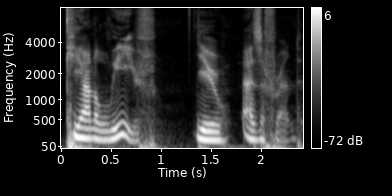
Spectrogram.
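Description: A man's voice: a little high, slow pace, darkish tone, no echo. A young man co-hosting a casual podcast, joking and trash-talking playfully into a close mic. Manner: joking, playful trash talk and mock rapping. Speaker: podcast co-host. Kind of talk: casual chat. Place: home room at a computer. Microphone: close microphone.

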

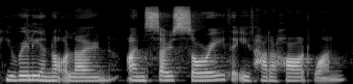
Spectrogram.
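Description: A woman's voice: lowish voice, little pitch movement, moderate pace, vocal fry, a bit bright. A British woman in her thirties speaks straight to listeners as a podcast host and coach, chatty, breezy and cheeky with theatrical emphasis. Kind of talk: solo podcast, chatty direct address to listeners.

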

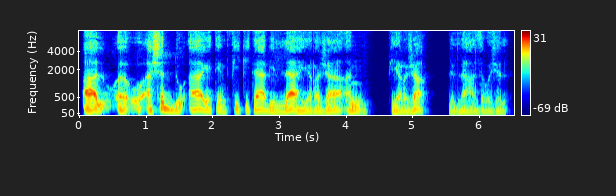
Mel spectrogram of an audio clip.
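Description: A man teaching Quran commentary. He asks the audience questions, answers them himself, and addresses the listeners warmly. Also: lowish voice, steady tone, a little slow, husky. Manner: talks to the audience as "beloved ones" in a warm teaching tone.

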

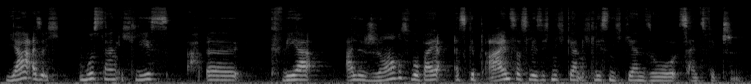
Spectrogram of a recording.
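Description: Middle-aged woman, author guest, chatty and reflective, average pitch. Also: moderate pace, slightly rough. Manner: reflective, chatty, many fillers. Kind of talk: casual interview talk.

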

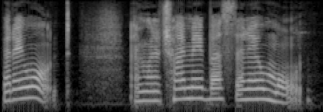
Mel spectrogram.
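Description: Tired, teary woman ranting with vocal fry. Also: a little high, steady tone, moderate pace, a little mellow, no echo. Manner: frank venting with swearing. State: tired and close to tears. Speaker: vlogger. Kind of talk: casual ranting monologue. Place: messy room at home. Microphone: desk microphone.

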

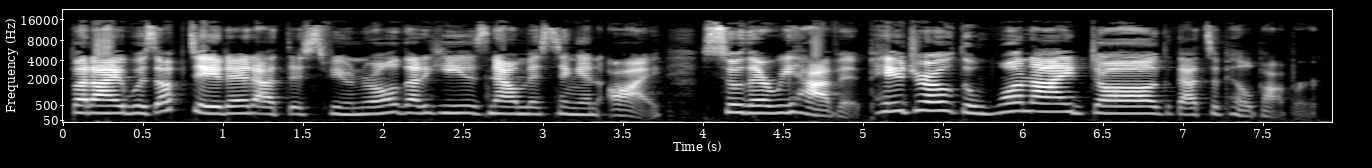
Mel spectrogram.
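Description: A woman's voice: on the high side, normal speed, few pauses, sharp tone, smooth. A woman hosting a casual storytelling show. She speaks candidly to her listeners, swears now and then, and turns reflective. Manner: candid, profane, reflective, addresses listeners as y'all. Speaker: podcast host telling a story.

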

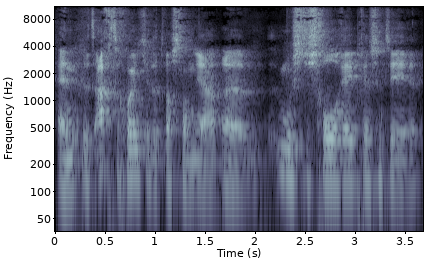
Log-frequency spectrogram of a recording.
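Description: A young man recounts a school story in a relaxed, casual way and chimes in with jokes. His voice sits at an ordinary pitch, and the recording has an echoey room sound. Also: moderate pace. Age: young adult. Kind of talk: casual group chat.

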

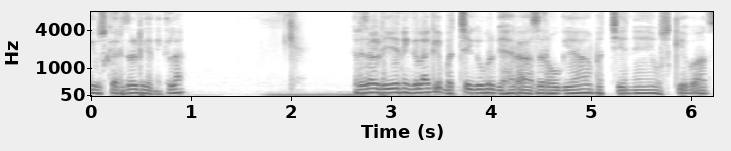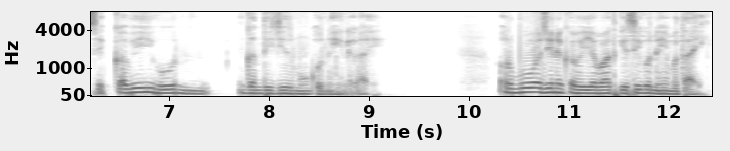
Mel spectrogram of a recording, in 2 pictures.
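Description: A man telling a moral story in an earnest, preachy, animated storytelling manner. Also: medium pitch, moderate pace, creaky, breathy edge, no echo, studio quality. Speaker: motivational speaker.

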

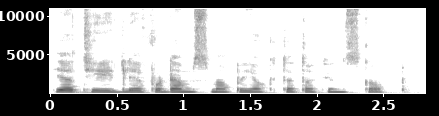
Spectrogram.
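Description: A woman's voice: mid-range voice, flat delivery, dark tone, no room sound, lightly acted. A woman reading as Wisdom, solemn and ancient. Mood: proclaiming. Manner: solemn, declaiming. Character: personified Wisdom, female, ancient, proclaiming. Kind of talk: scripted Bible reading.

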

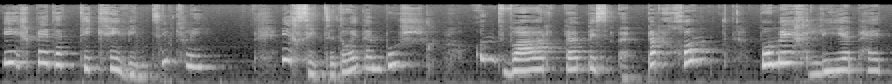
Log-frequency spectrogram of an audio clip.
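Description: A man voicing a tiny, gentle and clever boy in a storybook tale, in a piping high voice. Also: big pitch swings, slow, heavily acted. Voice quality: piping, high and distant-sounding. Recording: roomy echo.

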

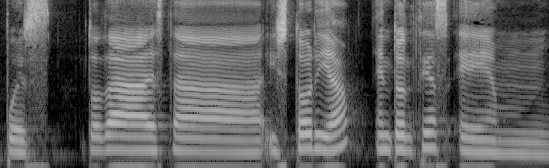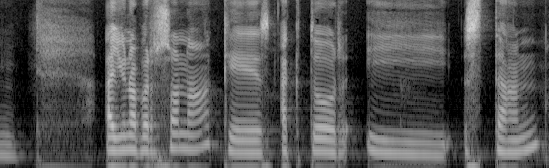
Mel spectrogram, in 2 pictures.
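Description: A woman, an actress co-hosting a casual live chat, telling stories in a playful, animated way. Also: medium pitch, slow, clear, resonant tone. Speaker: actress, guest co-host.

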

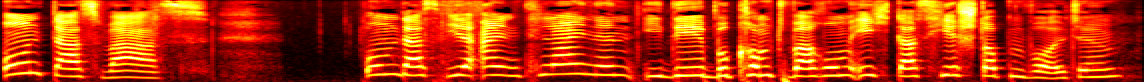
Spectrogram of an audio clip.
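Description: Woman podcast host, high-pitched and slow, casual book commentary full of fillers. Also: a bit bright. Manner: thinking aloud with many fillers and restarts; reads short passages aloud, then comments on them.

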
